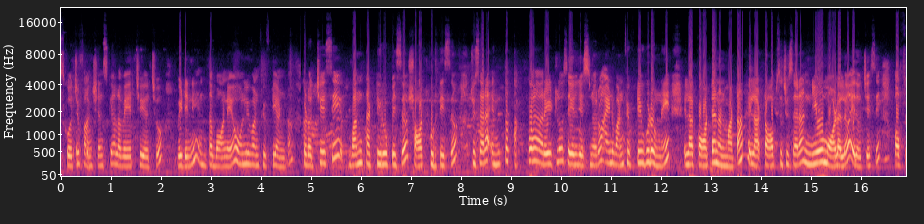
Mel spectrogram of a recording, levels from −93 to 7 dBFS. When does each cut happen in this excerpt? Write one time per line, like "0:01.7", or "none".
0:04.8
0:13.7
